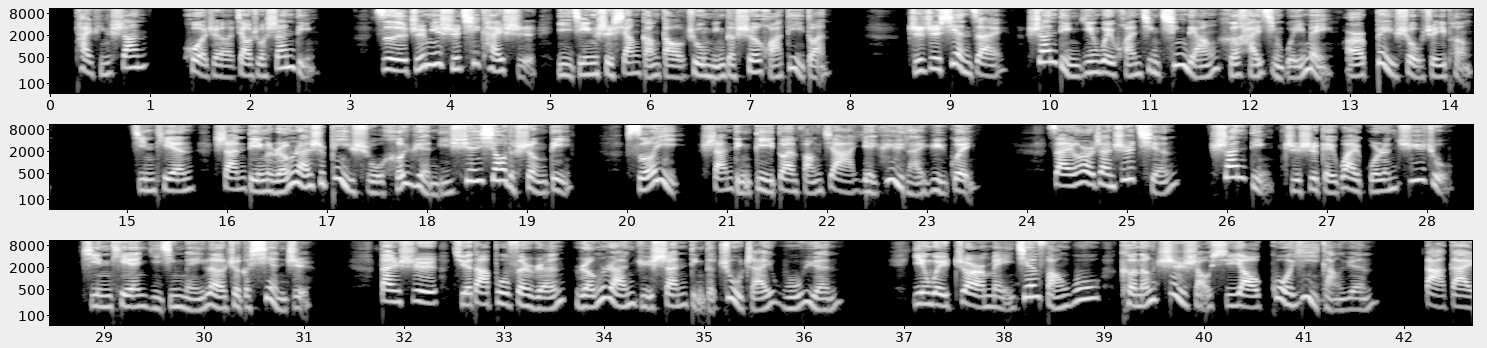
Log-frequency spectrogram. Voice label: Chinese Mandarin Female

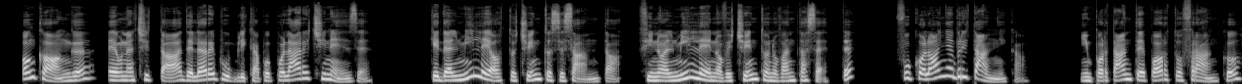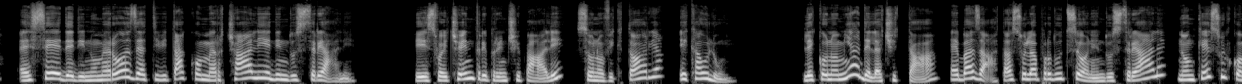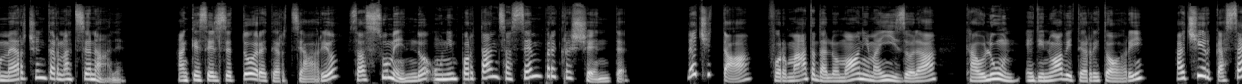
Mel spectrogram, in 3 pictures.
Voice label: Female Italian Other Projects

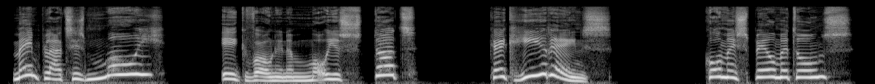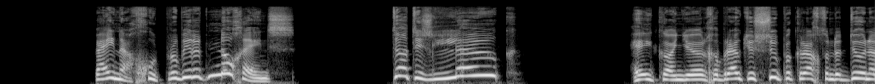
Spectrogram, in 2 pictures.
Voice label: NL fem children, test audio

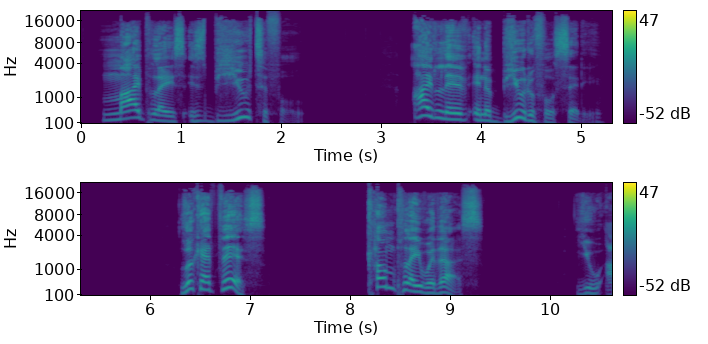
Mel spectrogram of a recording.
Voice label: US male children

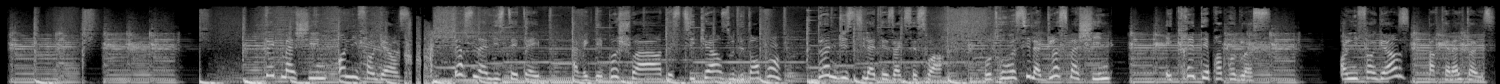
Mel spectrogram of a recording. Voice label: FR fem TVC

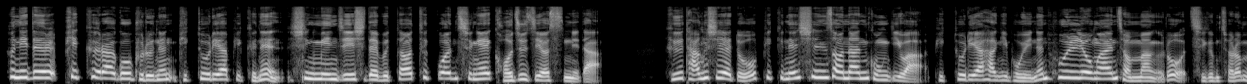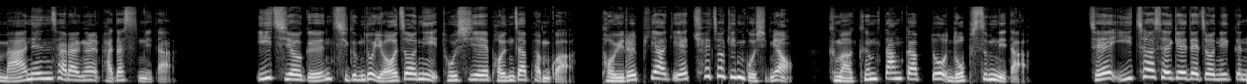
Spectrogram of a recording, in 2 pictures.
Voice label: Female Korean Other Projects

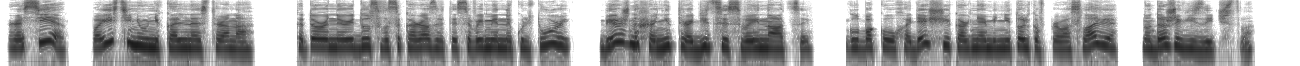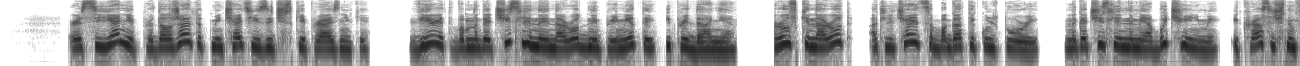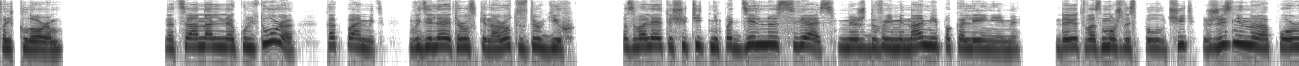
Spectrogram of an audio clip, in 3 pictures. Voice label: Female Russian Other Projects

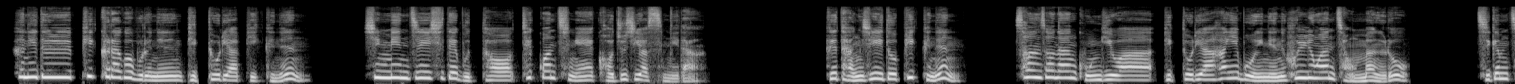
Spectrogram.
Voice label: Female Korean Other Projects

